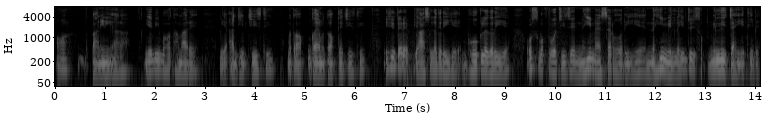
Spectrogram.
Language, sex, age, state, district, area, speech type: Urdu, male, 60+, Uttar Pradesh, Lucknow, urban, spontaneous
